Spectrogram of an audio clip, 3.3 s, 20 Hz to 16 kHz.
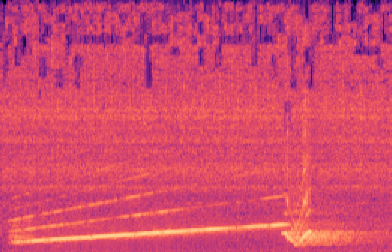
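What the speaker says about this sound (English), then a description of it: "we use a 100-watt Whaler, which is incredibly loud, as you've just heard" A 100-watt Whaler police car siren sounds very loud and close: a rising wail sweeps upward for over two seconds, then cuts sharply into a brief falling and rising yelp before fading.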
